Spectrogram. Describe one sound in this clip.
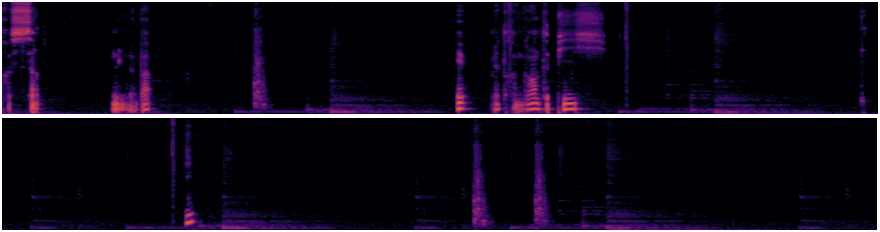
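Short game interface clicks and soft placement thuds sound now and then.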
